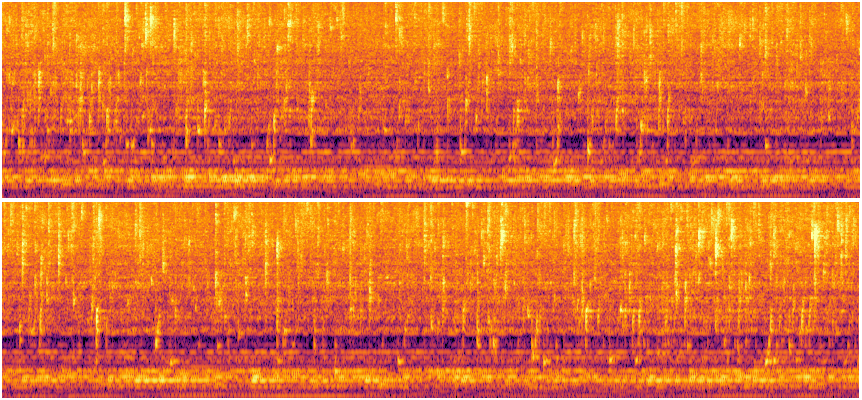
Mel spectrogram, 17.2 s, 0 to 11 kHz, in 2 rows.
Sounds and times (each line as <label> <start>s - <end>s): inside rain well 0.0s - 17.1s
